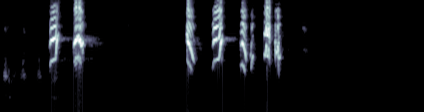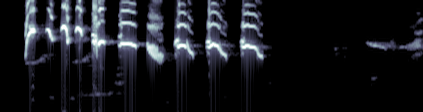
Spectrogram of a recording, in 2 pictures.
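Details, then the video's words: Kacer, the Oriental magpie-robin, singing a loud, open fighting song meant to provoke a response: a few sharp chips, then a cluster of rapid harsh notes, then a fast sequence of ringing, looping whistles. "KACER GACOR NGEPLONG TARUNG"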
